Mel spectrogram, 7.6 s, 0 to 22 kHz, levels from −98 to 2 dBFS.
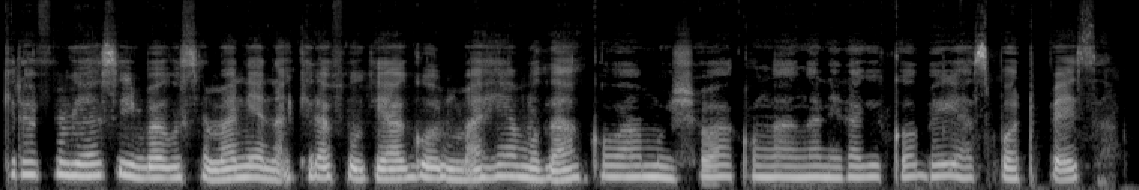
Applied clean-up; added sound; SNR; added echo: neural mask model Resemble Enhance denoiser.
